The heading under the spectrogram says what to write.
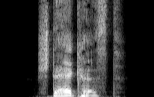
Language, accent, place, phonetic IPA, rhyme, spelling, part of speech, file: German, Germany, Berlin, [ˈʃtɛːkəst], -ɛːkəst, stäkest, verb, De-stäkest.ogg
- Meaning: second-person singular subjunctive II of stecken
